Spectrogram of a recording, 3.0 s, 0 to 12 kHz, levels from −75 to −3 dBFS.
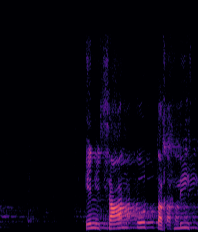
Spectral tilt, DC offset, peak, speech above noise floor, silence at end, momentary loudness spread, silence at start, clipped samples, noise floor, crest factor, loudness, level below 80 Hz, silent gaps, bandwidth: -2.5 dB/octave; under 0.1%; -16 dBFS; 36 dB; 0 s; 11 LU; 0.05 s; under 0.1%; -70 dBFS; 20 dB; -33 LUFS; -88 dBFS; none; 11 kHz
